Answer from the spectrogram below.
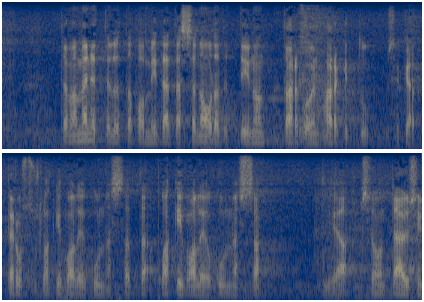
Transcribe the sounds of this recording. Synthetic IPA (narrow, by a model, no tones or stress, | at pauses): t̪æmæmenet̪ːelyt̪ɑpɑmit̪æt̪æsːænoˑudɑt̪et̪ːiːnont̪ɑrkoinhɑrkit̪ːu | sekæ̰perust̪uslɑkiʋɑlijokunːɑsːɑet̪ːæ̰lʔɑkiʋɑliokunːɑsːɑ | jɑ̰seont̪æysi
